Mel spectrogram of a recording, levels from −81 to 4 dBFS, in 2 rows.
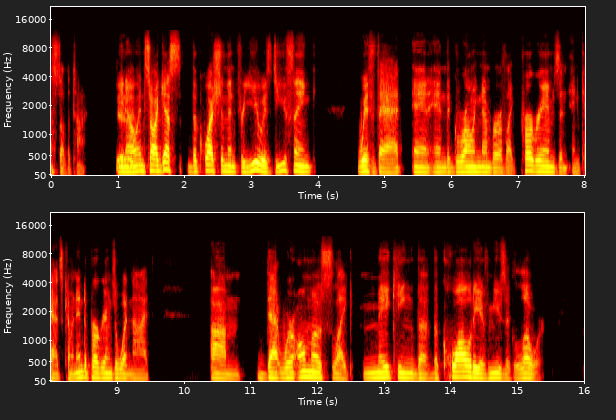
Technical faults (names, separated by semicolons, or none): none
